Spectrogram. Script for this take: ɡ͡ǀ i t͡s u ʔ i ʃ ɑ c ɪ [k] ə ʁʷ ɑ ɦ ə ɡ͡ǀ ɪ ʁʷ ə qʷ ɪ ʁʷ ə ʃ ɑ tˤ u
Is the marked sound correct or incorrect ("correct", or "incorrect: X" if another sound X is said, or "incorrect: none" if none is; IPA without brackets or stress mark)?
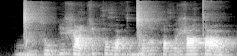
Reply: correct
